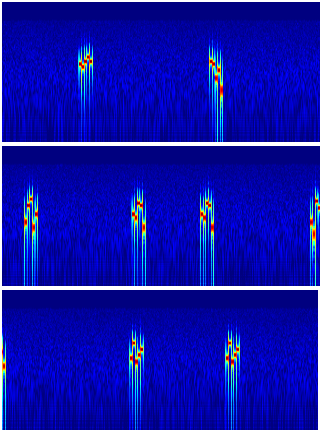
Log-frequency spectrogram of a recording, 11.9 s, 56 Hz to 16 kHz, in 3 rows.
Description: Five-tone selective call (EIA), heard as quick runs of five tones, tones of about 30 ms. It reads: 54686 65133 16903 32760 32760 11851 39246 39246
